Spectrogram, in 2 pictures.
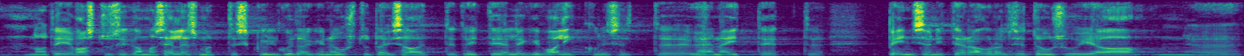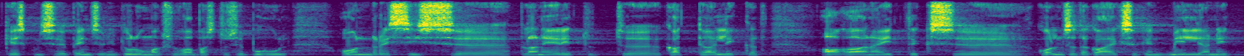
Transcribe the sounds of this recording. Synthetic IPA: no̞t̪e̞je̞vɑst̪use̞ɡ̥ɑmɑse̞lːe̞smɤt̪ːe̞skylːkujd̪ɑɡinɤwst̪ud̪̥ɑejsɑːe̞t̪ːe̞t̪ɤ̞jt̪ːˑe̞jælːe̞ɡivɑlʲikːˑulise̞lt̪ˑyɦe̞næjt̪ːˑe̞ːt̪ | pe̞nʲsio̞nit̪ːˑeeɾɑko̞rɑlise̞t̪ɤwsujɑ | ke̞skmise̞pe̞nʲsio̞nit̪ulumɑksuvɑbɑst̪use̞puɦul | o̞nre̞sːisplɑne̞ːɾit̪ːˑud̪̥kɑt̪ːe̞ɑlʲːikːˑɑd̪̥ | ɑɡ̥ɑnæjt̪ːˑe̞ksko̞lmsɑd̪̥ɑkɑɦe̞ksɑkyend̪̥milːjo̞nʲit̪ːˑ

